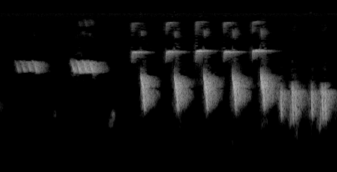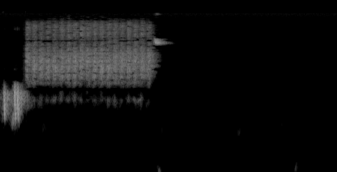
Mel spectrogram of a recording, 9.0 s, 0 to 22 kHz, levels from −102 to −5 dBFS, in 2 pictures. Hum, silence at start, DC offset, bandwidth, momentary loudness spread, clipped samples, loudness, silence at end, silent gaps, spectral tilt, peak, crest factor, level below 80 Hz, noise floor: none; 0.2 s; under 0.1%; 16 kHz; 13 LU; under 0.1%; -40 LUFS; 2.3 s; none; 10 dB/octave; -20 dBFS; 24 dB; under -90 dBFS; -89 dBFS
